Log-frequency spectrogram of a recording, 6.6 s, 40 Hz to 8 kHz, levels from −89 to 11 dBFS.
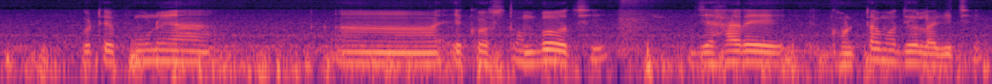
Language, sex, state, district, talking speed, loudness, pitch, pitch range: Odia, male, Odisha, Malkangiri, 90 wpm, -20 LUFS, 150 Hz, 140-160 Hz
